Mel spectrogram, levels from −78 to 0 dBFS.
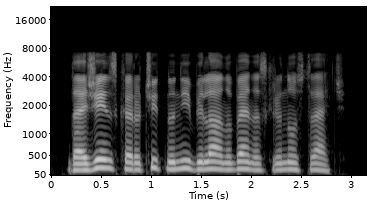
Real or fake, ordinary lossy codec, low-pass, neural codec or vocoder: real; none; 7.2 kHz; none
